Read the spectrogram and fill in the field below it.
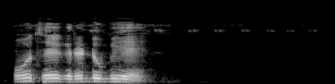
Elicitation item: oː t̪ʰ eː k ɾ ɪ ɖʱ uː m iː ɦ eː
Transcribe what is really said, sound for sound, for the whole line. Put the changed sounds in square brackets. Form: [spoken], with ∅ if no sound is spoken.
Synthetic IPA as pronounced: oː t̪ʰ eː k ɾ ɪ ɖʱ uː [b] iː ɦ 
